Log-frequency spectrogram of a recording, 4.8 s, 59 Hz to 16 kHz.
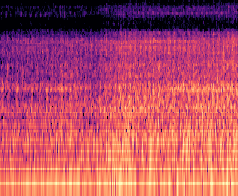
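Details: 3588 tractor, 7,338 hours, freshly rebuilt diesel and tight new hood: even, steady idle with a soft low rumble and no knocks, rattles or misses. Healthy normal idle.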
